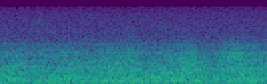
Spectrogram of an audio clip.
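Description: Jet aircraft flying overhead: a steady rushing noise, almost like a fighter jet.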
